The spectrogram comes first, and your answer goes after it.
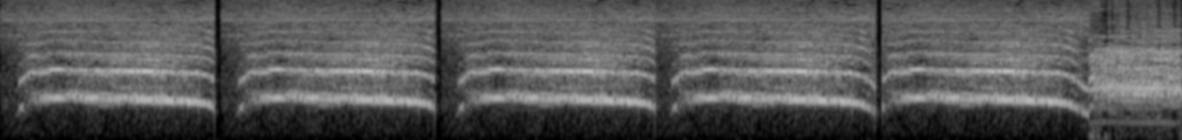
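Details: Goat giving loud, harmonic, scream-like bleats, five near-identical cries about a second long, each steady then dropping at the end, ending with a brief harsh burst.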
